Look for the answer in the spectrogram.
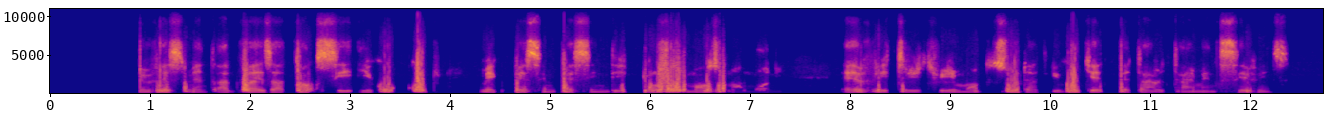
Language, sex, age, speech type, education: Nigerian Pidgin, male, 30-45, spontaneous, tertiary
